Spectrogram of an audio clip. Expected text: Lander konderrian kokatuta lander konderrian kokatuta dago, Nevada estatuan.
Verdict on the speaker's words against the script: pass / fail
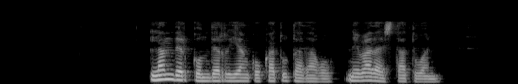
fail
